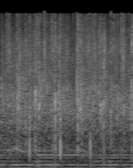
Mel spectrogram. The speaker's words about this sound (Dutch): Can we give God a big clap? Zullen we God een applaus geven?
